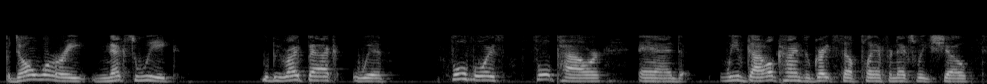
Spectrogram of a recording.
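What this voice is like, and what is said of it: Hoarse, raspy voice. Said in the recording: “sorry if I'm sounding a little hoarse, well, or a little pony. I just shot my vocal cords out last night, so I sound a little raspy.”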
